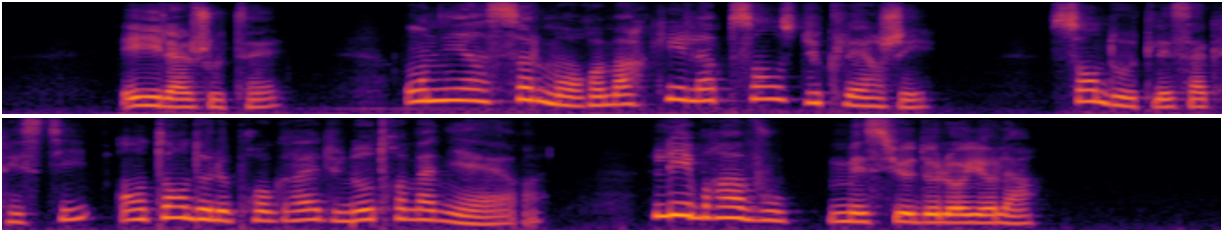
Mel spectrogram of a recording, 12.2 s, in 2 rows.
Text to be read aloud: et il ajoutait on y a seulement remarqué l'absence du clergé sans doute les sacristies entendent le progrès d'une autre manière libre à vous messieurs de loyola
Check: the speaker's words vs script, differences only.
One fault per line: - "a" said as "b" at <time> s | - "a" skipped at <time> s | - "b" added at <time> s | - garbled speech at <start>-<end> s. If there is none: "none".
none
